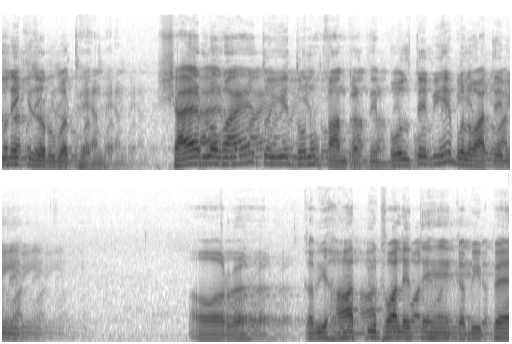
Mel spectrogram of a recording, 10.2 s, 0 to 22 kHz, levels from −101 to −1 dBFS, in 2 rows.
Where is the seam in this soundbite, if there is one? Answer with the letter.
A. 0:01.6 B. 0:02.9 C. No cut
A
